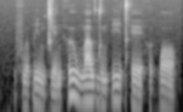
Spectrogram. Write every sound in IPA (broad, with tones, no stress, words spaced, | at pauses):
fu˩˧ə̯piː˧˩mt͡ɕeː˩˧n hɯː˥˨wmaː˧wdu˩m ʔiː˥˨t̪ʰeː˧˩ ho˧˩t̚pɔː˧˩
